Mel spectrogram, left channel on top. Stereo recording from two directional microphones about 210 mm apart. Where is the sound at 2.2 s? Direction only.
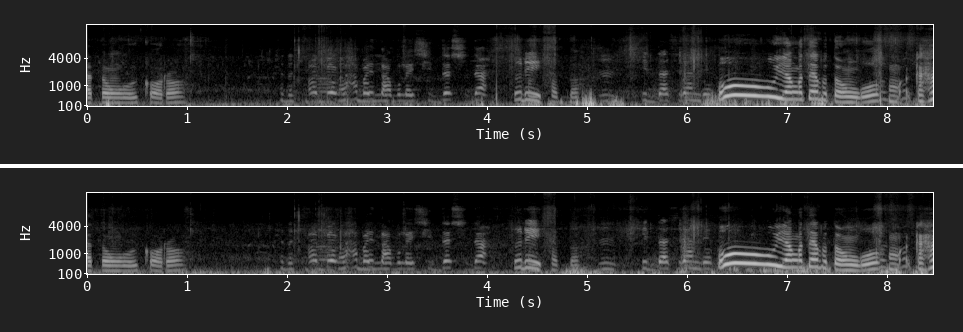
20° right (ahead or behind).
